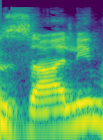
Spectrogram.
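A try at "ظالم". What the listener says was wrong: जालिम नहीं होता जालिम होता है ठीक है जेड आएगा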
